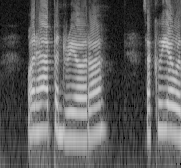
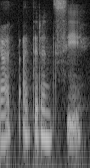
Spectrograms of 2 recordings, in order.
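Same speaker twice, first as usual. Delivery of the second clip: usual speaking voice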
